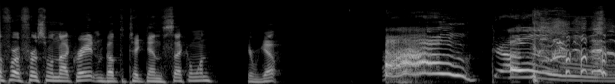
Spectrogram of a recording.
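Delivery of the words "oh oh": loud high pained yelp at the sour taste; pained sour groan. Real, not acted. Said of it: "That sounded like an Andrew Dice Clay impression".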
